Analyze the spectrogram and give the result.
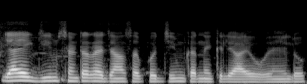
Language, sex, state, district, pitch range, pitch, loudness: Hindi, male, Chhattisgarh, Kabirdham, 130-155 Hz, 140 Hz, -16 LUFS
